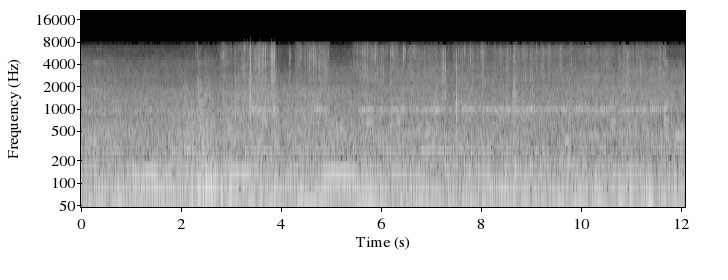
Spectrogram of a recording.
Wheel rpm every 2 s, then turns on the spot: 20, 10, 10, 20, 20, 20.
2-12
